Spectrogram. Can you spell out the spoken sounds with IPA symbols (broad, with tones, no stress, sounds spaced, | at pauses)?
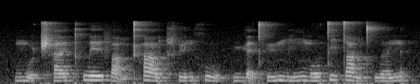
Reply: m ṵ˨˩ ʈ͡ʂʰ a˧˥ ɪ̯ kʰ w e˥ ɪ̯ f ɑ̰˨˩ ŋ kʰ ɑ˥˩ ʊ̯ t͡ɕʰ y˧˥ n x u˥˩ | m ɥ ɛ̰˨˩ t̪ʰ y˧˥ m i˧˥ ŋ m o˧˥ ʊ̯ t̪ i˥˧ t̪ ɑ˥˩ ŋ t̪ʰ w ə˧˥ n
